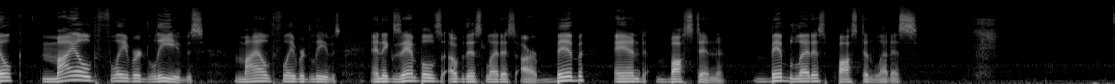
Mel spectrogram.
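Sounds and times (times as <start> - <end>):
speech: 0.0 - 9.2
short breathy nasal sniff: 9.6 - 10.1.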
